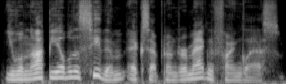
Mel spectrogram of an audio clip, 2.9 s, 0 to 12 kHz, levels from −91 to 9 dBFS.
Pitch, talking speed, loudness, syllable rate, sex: 140 Hz, 270 wpm, -19 LUFS, 6.6 syllables/s, male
